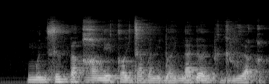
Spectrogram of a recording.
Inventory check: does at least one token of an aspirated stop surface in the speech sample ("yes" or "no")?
no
